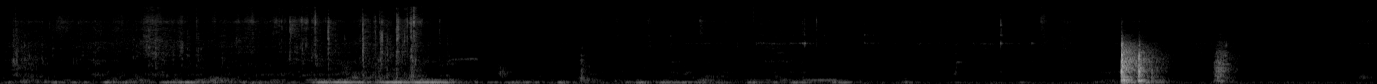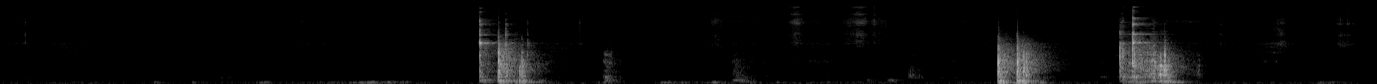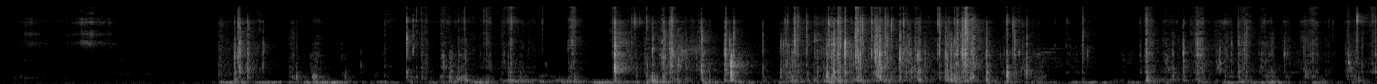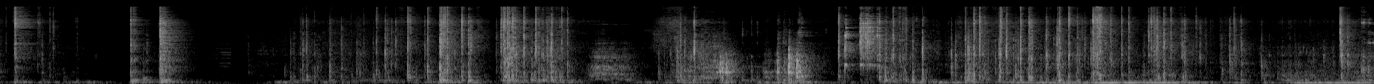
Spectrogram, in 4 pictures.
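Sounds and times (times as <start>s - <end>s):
utensils and dishes clinking: 48.1s - 51.1s, 52.3s - 55.0s.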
